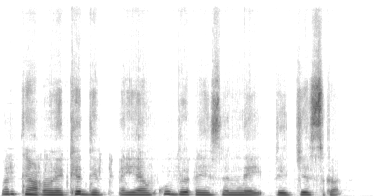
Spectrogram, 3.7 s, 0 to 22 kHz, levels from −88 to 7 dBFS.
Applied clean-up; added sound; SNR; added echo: neural mask model DeepFilterNet 3.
